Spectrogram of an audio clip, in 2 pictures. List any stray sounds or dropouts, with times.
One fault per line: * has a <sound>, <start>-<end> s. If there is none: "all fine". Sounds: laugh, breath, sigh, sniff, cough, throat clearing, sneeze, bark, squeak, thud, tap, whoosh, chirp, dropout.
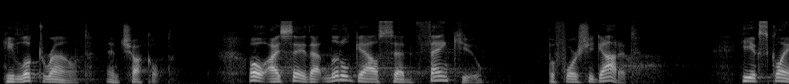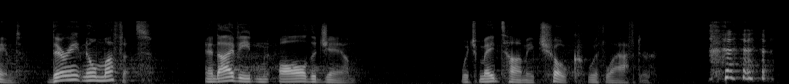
* has a laugh, 15.0-15.6 s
